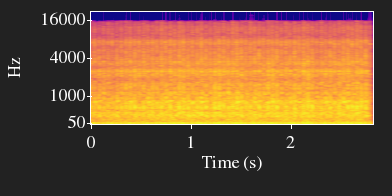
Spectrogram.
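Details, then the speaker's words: Used Mitsubishi Canter diesel truck at idle: loud harsh, fairly regular clatter about three times a second; rough mechanical noise, mechanic suspects injection pump timer or pump bearing, possibly timing gears, not confirmed. "kita mendengar suara kasar teman-teman Kalau ada suara kasar seperti ini Kita cari dulu kita dengar baik-baik dari mana sumber suaranya"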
